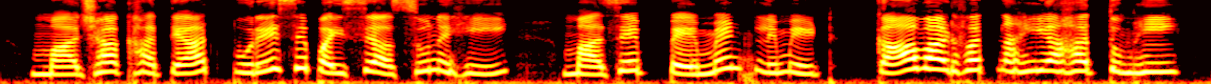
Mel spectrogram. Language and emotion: Marathi, angry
